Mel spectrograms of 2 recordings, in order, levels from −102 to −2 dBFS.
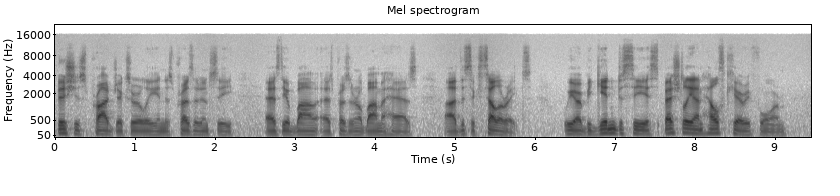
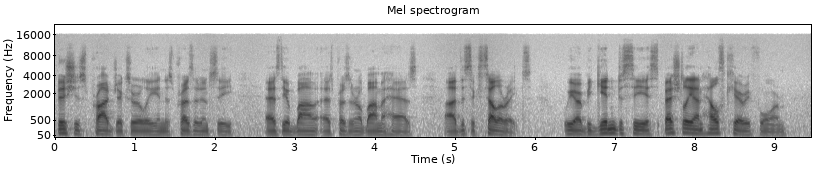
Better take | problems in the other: neither | hiss; faint; throughout; 20 dB below the speech; the same in both

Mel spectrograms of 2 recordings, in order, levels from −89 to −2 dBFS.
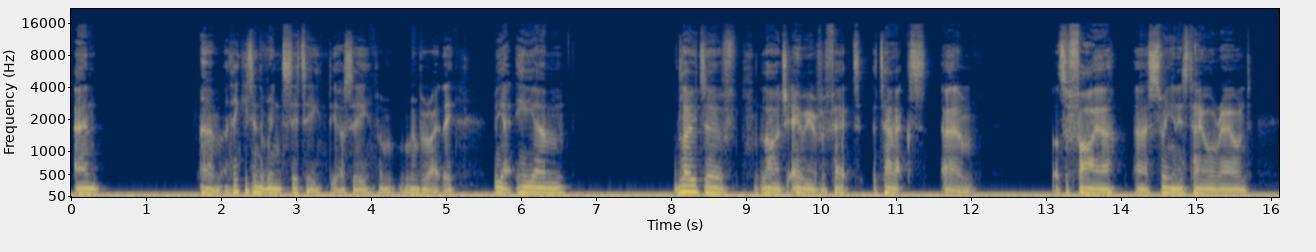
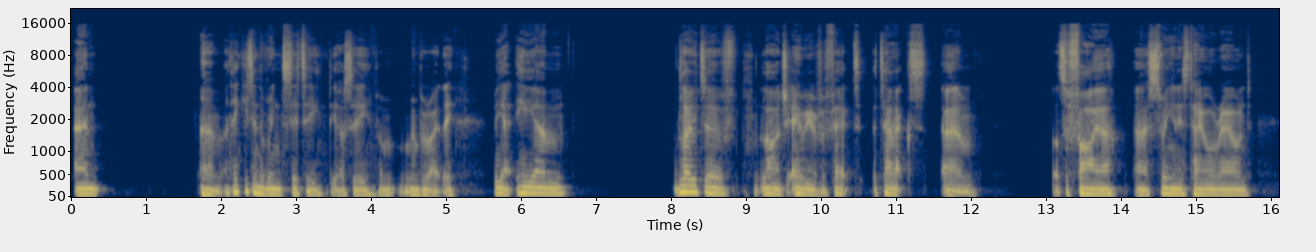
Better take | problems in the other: second | low rumble; faint; throughout; 25 dB below the speech

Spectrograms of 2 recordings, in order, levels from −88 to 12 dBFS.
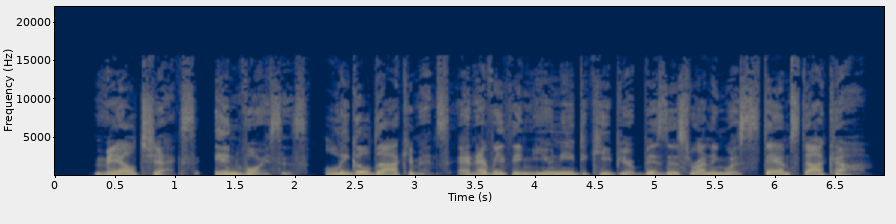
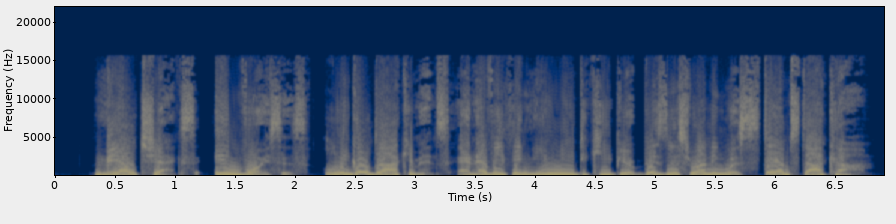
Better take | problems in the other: first | distortion; heavy; 25% of the sound clipped

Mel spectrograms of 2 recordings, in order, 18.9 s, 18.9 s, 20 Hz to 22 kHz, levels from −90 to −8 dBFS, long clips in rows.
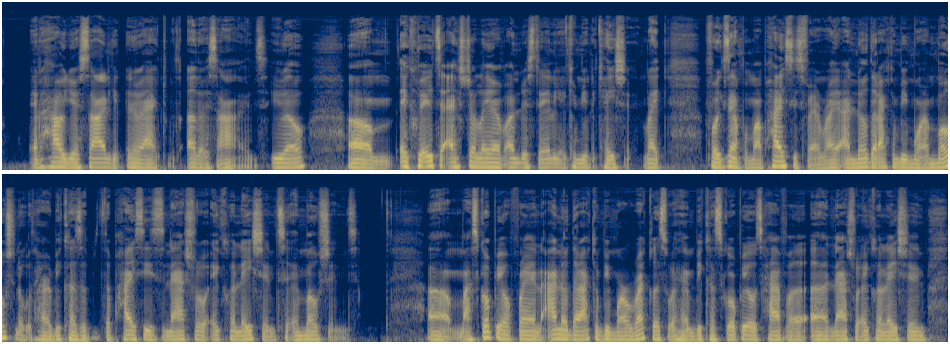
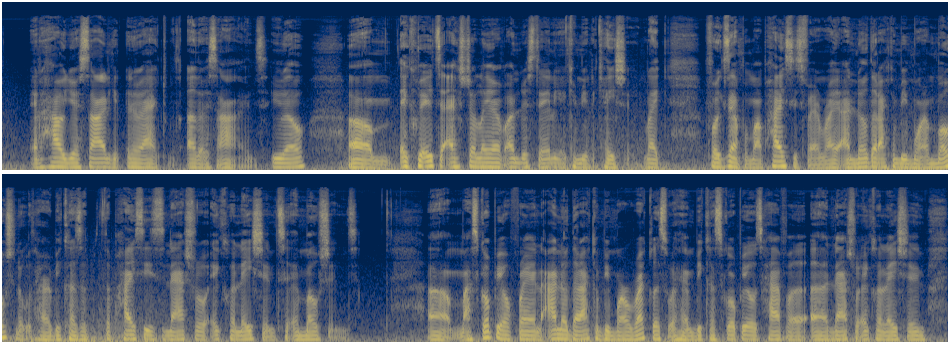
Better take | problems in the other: first | wind noise on the microphone; occasional gusts; 25 dB below the speech

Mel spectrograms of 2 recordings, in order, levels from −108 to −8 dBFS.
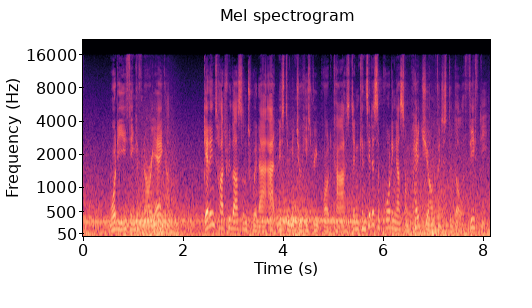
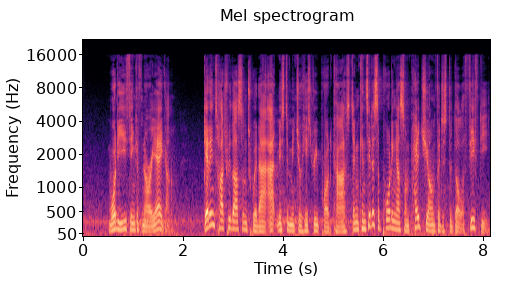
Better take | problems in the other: second | wind noise on the microphone; heavy; 4 dB below the speech; occasional gusts in the second

